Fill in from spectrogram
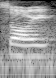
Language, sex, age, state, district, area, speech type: Assamese, female, 30-45, Assam, Kamrup Metropolitan, urban, read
